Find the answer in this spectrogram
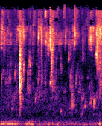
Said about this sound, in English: And we get water fountain again because I am in Tucson at my mother's house. So we get to be outside in the back patio.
